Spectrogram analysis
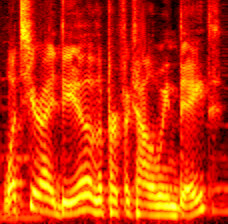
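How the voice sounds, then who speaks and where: A man's voice: on the high side, brisk. A man streaming a game, chatting casually as he reads game text and viewer comments aloud. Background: game music.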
